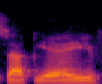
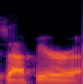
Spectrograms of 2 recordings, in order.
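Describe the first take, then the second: First: The name is said with a French-style pronunciation. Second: The name is said with an ordinary English pronunciation.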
